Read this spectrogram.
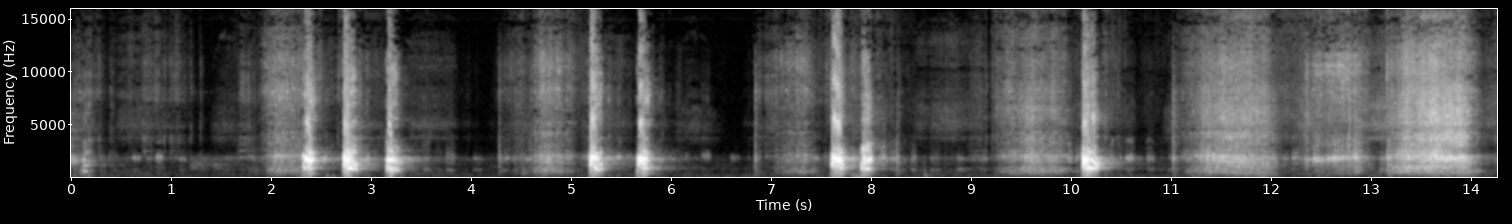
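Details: Angry Boston Terrier barking at a push lawnmower: sharp barks in quick clusters of two or three, separated by gaps, with the mower's whooshing noise rising near the end.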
